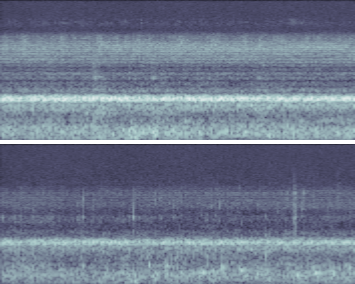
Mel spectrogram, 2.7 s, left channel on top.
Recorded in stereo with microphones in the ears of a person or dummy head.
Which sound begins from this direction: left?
An insect, at 0.0 s.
